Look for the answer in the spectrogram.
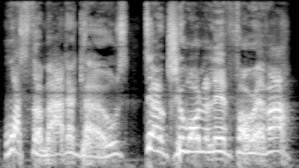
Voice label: battlecry; Saxton Hale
